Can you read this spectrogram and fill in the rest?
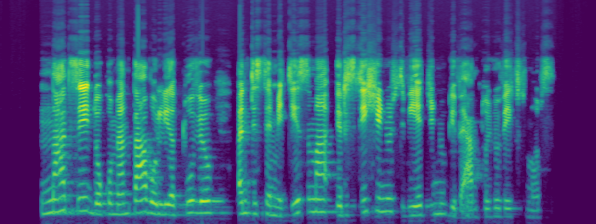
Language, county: Lithuanian, Vilnius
